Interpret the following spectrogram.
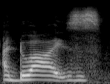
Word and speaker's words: advise: And when we say advice which ends in SE, we will pronounce it as advise.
